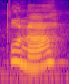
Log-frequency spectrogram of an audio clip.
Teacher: विसर्ग बोलते समय ह की आवाज आती है।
